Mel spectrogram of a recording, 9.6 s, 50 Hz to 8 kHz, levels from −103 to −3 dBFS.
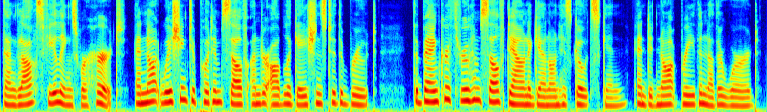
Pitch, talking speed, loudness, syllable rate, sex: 205 Hz, 195 wpm, -17 LUFS, 5.3 syllables/s, female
